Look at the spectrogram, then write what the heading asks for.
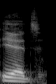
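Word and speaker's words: edge: ডি কখন silent থাকে এর ক্ষেত্রে নিয়ম হচ্ছে ডি এর পরে যদি জি দেখতে পাই তখন ডি সাইলেন্ট থাকবে এটা খুবই সিম্পল যেমন দেখো এজ এখানে ডি আছে এবং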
